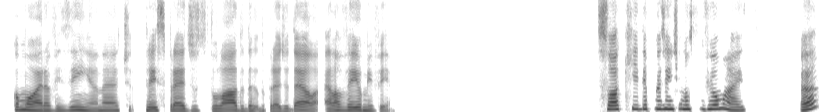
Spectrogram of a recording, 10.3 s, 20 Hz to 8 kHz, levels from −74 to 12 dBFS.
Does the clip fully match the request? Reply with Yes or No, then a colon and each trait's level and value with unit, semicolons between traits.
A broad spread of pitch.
Yes: wide, 6.8 semitones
